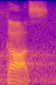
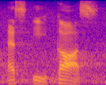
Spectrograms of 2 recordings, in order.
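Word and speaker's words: coarse: she has course sorry it should pronounce cars c-o-a-r-s-e cars okay and that means rough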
